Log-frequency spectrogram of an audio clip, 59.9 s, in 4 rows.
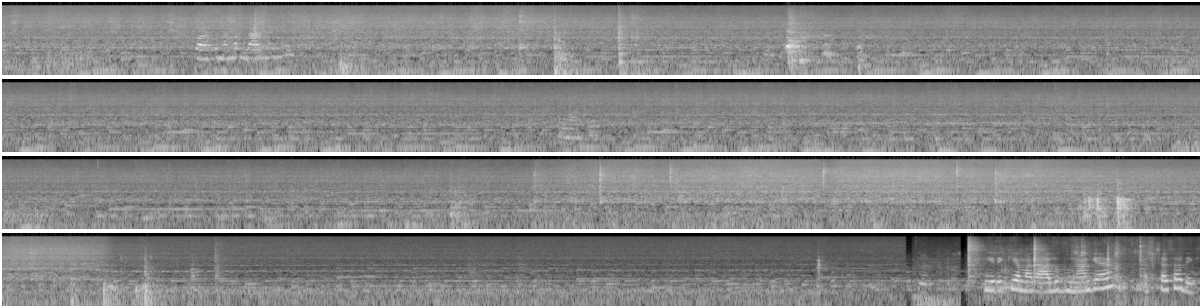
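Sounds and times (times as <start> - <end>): potatoes sizzling in oil: 0.0 - 56.2, 57.0 - 59.9
spatula knocking pan: 43.4 - 44.3.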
